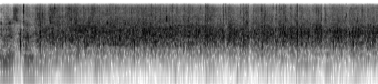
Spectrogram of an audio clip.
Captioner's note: audience applauds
